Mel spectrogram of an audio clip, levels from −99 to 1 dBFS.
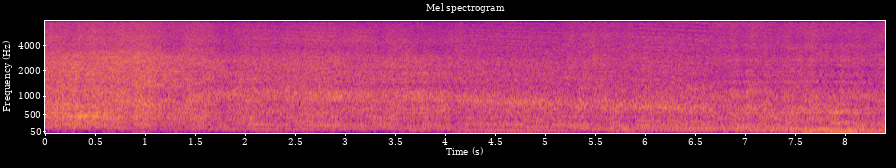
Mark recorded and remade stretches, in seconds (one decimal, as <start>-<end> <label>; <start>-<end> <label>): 0.0-2.1 remade; 2.1-2.9 recorded; 2.9-4.2 remade; 4.2-5.2 recorded; 5.2-5.9 remade; 5.9-6.7 recorded; 6.7-8.4 remade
